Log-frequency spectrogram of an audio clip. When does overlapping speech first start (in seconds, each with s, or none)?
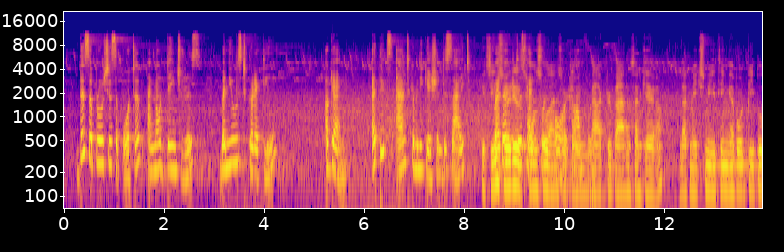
8.5 s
